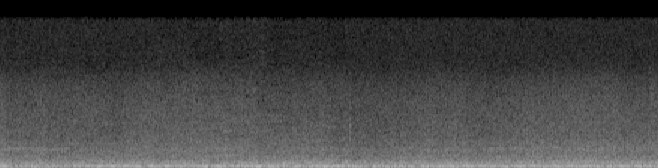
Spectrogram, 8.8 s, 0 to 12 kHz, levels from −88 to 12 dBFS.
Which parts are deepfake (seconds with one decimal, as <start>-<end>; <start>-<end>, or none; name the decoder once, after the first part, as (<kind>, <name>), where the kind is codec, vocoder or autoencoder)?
1.1-1.6 (codec, SNAC); 2.1-4.6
